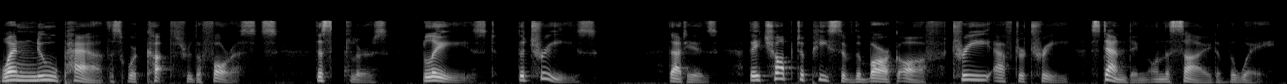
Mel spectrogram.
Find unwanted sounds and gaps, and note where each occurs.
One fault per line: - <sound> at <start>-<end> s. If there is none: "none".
- dropout at 3.3-3.4 s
